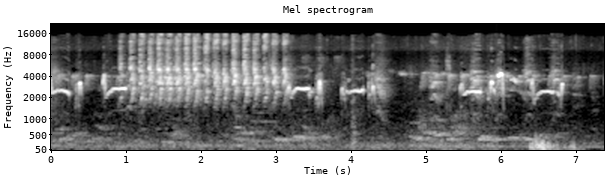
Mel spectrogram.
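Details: Young bar-winged prinia rehearsing song: a couple of curled whistles, then a fast buzzy rattle lasting about two seconds, followed by more scattered high whistled notes and a soft low thud near the end.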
